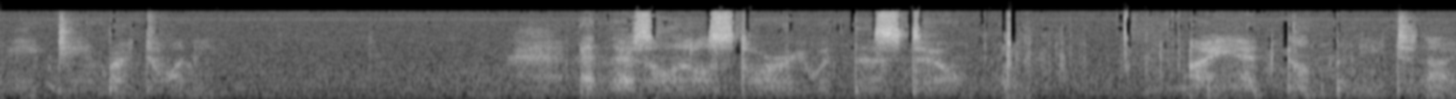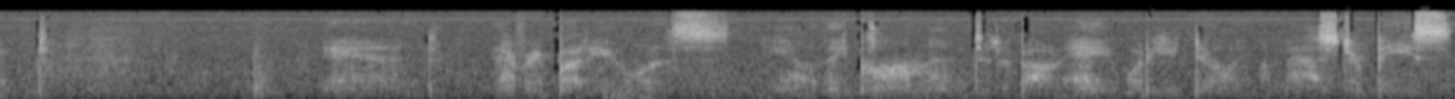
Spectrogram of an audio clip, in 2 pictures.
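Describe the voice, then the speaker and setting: Someone whispers with long, frequent pauses. Noticeable background noise is present. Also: moderate pace. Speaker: amateur artist. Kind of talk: casual talk to camera. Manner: whispered.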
